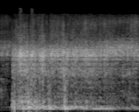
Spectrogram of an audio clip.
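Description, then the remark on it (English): A single loud cannon shot, fired from a mission in front of charging riders to stop their charge, bursts out abruptly, then rolls into a heavy, sustained rumble that stays strong and fades only slightly over the next second and a half, with no voices. “The cannon. Make ready to fire.”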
